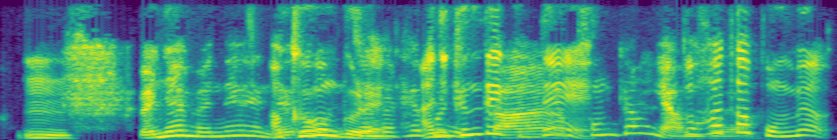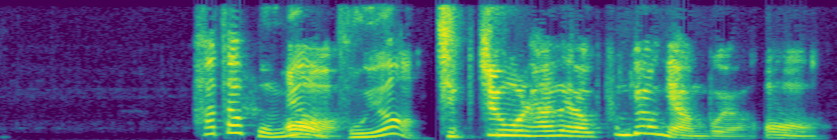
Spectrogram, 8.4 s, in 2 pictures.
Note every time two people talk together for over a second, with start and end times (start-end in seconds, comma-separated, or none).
1.4-3.0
